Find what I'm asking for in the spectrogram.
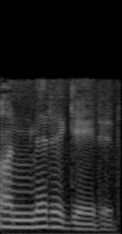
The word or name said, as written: unmitigated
